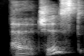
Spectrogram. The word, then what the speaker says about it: purchased: purchased is pronounced with the t sound at the end while realized is pronounced with the d sound there.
